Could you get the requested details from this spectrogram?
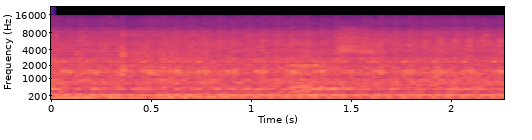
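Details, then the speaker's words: Wrecked 2018 Audi S3 8V 2.0 with front-end and engine damage, first start after crash, no dash lights; uneven idle with irregular knocking clatter, bad noises; owners suspect plastic inside or broken throttle body; rough idle. "there's some bad noises let everyone any lights on the dash there's no lights at all no no no we've got some bad noises potential plastic in there possibly"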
